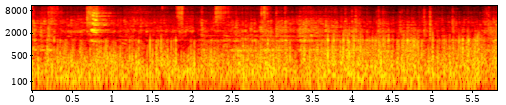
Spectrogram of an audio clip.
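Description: Narrow-gauge sugar-railway diesel locomotive's engine running loud and steady as the locomotive moves along the track.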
